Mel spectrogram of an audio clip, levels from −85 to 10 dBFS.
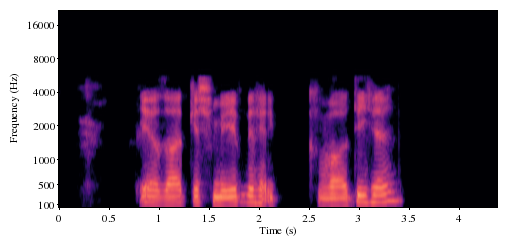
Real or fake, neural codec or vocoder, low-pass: fake; codec, 16 kHz, 2 kbps, FreqCodec, larger model; 5.4 kHz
